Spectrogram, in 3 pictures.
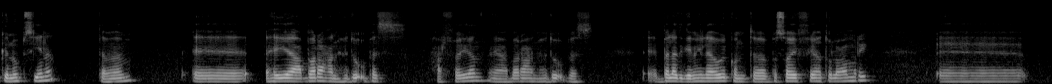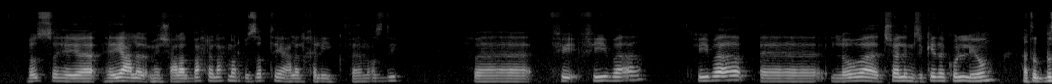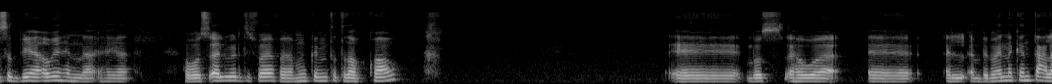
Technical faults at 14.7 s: none

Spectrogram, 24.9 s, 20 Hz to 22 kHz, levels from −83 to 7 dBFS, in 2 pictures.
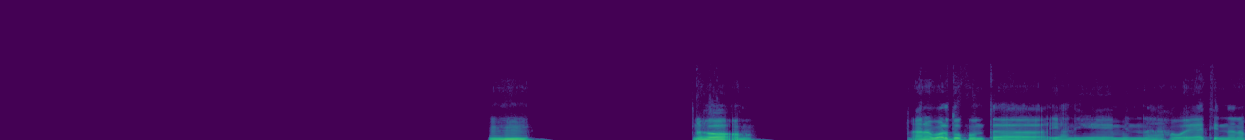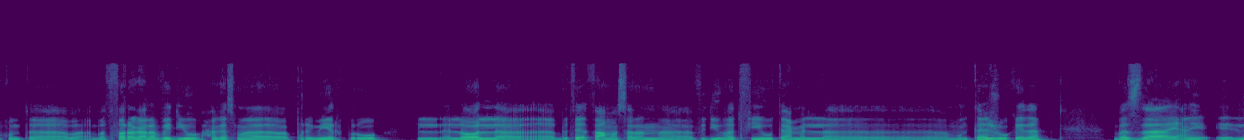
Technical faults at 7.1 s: microphone overload

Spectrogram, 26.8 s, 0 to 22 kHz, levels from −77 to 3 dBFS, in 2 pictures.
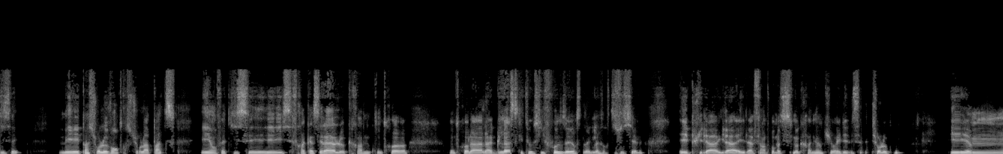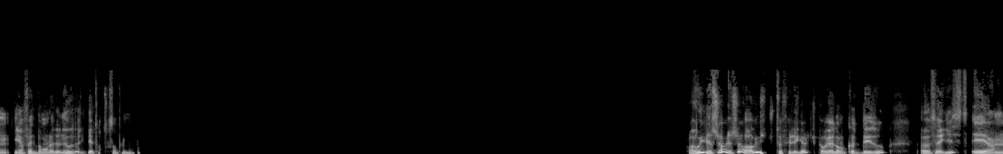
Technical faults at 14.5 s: repeated packet loss (robotic sound)

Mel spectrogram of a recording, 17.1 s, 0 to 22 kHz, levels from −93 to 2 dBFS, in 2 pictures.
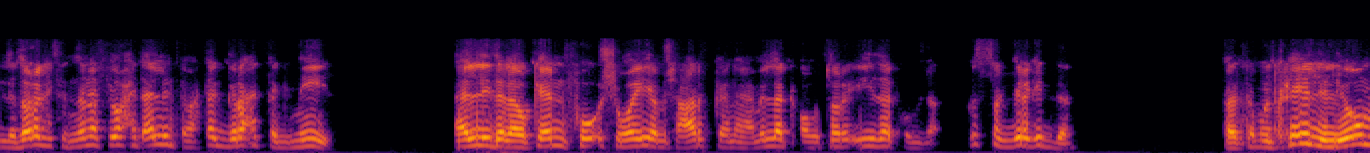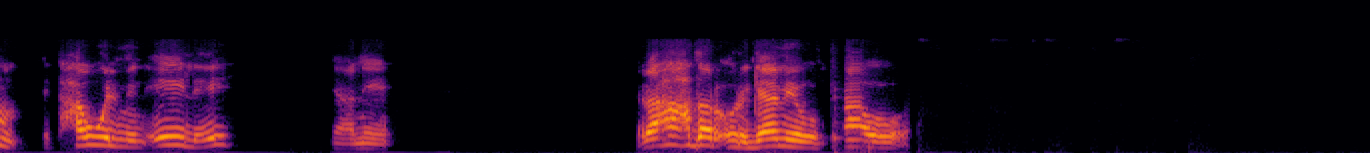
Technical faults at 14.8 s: repeated packet loss (robotic sound)

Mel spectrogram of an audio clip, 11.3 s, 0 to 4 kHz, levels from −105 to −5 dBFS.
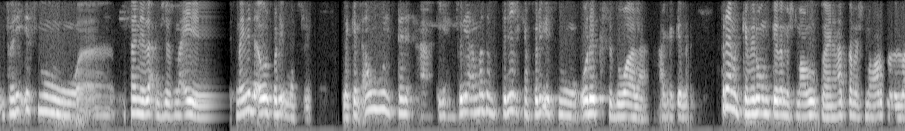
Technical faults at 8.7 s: none

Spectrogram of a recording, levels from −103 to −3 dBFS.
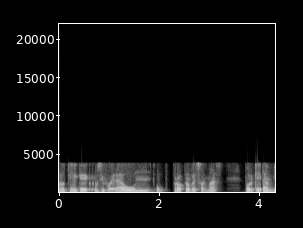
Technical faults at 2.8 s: none

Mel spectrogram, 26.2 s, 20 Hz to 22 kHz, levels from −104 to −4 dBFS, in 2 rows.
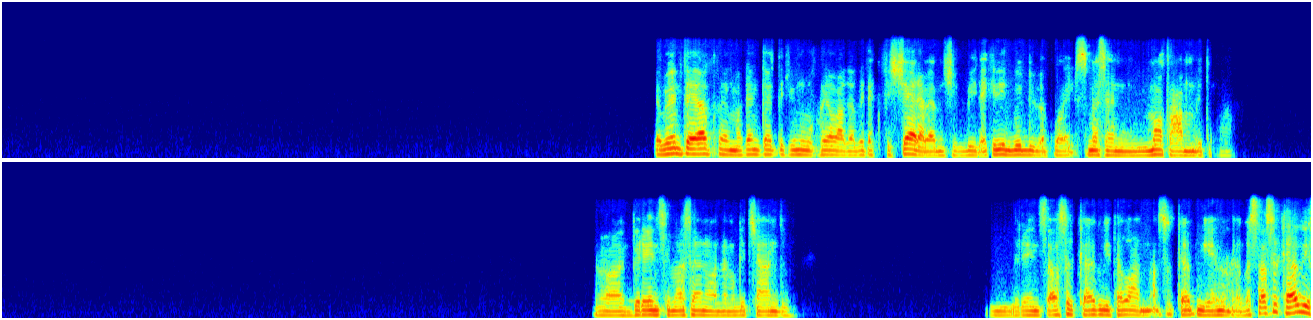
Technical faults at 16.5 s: Opus voice compression

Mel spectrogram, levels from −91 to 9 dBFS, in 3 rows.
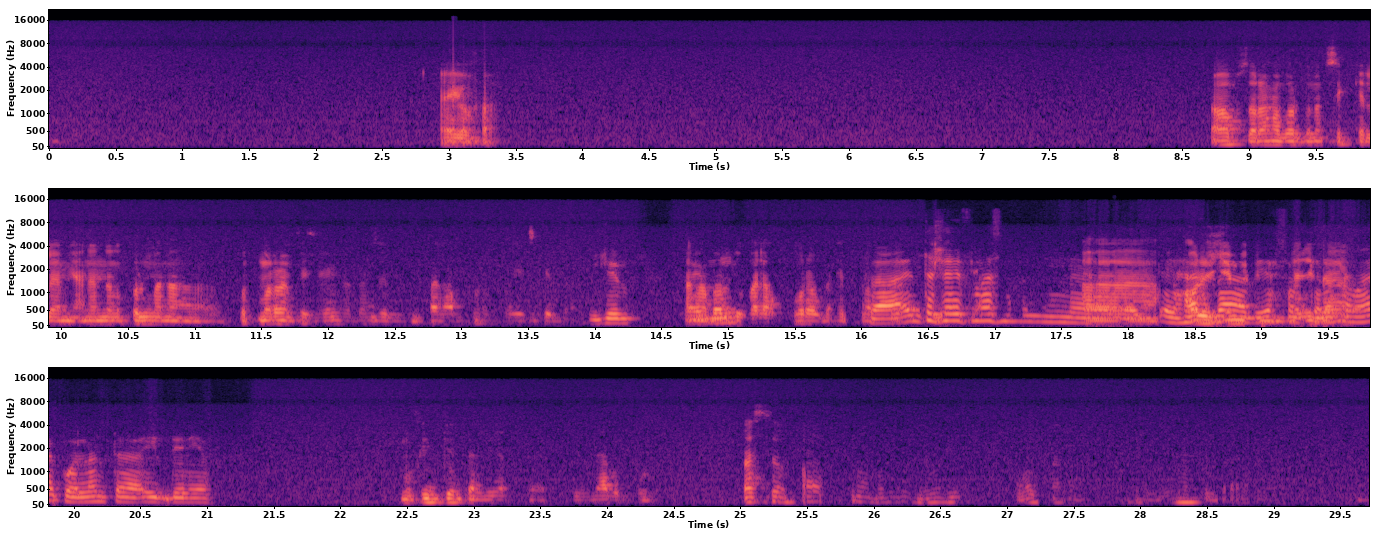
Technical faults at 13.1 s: none

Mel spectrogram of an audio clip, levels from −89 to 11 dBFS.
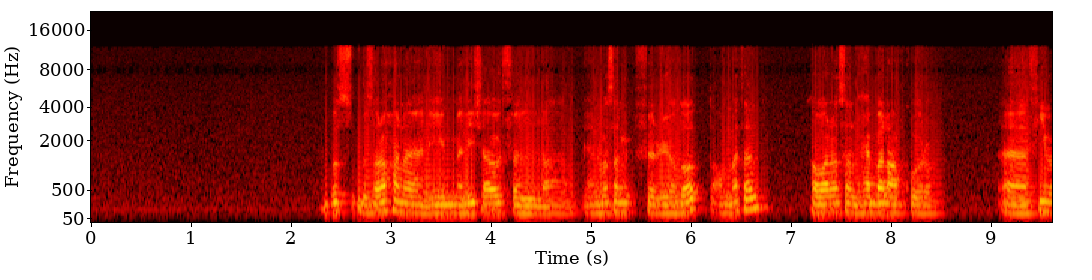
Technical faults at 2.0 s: filter restarted on every block

